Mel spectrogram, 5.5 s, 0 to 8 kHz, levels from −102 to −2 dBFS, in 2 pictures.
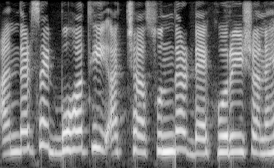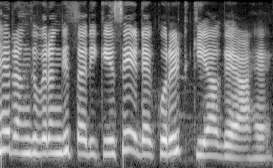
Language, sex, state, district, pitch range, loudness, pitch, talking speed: Hindi, female, Bihar, Gopalganj, 250-315 Hz, -13 LUFS, 280 Hz, 165 wpm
